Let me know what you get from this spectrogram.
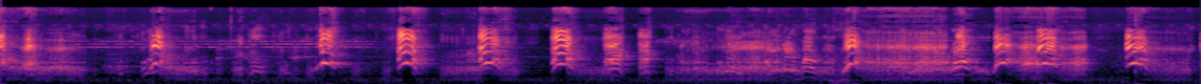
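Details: American Pit Bull Terrier puppies yapping in short, high, sharp barks, roughly a hundred a minute at irregular spacing, mixed with rough, noisy growling between them.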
